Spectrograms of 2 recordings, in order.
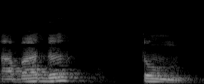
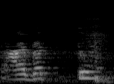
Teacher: But if there is another word in the Quran right after that, that has a letter ta, so when you combine these or read them without stopping, then the sound of dal goes away and you pronounce ta 2 times with a shadda · Almost none of us know this rule, and we just pronounce abad tum. It should be pronounced skipping the sound of the dal and replacing with the sound of ta. So ta becomes twice and it has to have a shadda on it.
